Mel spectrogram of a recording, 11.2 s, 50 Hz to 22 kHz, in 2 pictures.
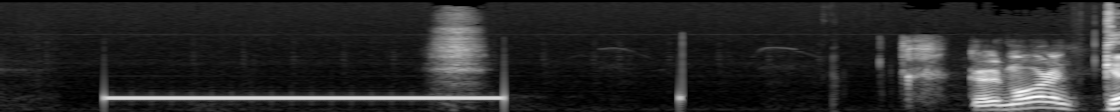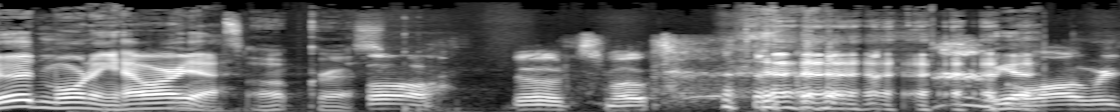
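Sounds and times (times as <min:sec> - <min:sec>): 
loud steady telephone dial tone while placing call: 0:00.5 - 0:02.6
speech: 0:04.8 - 0:11.1
laughter: 0:08.8 - 0:10.9.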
